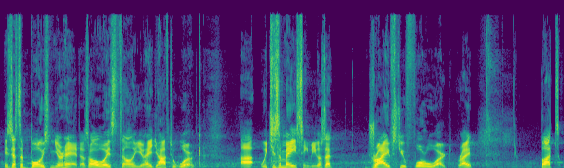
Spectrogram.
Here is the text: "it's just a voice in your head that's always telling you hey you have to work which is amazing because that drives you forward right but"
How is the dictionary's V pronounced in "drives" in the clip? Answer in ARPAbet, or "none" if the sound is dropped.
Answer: V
